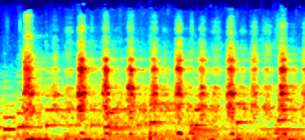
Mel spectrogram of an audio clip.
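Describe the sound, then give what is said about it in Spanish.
Rapid, forceful breath of fire breathing: quick, evenly spaced sharp exhales, about two per second, clear, over a soft sustained musical background with no talking. “Ahora podemos hacer respiración de fuego.”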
